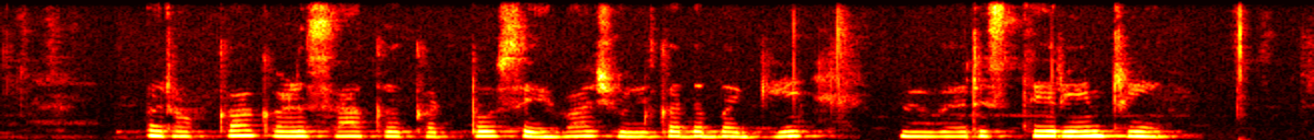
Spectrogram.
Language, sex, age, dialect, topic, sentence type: Kannada, female, 25-30, Dharwad Kannada, banking, question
